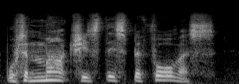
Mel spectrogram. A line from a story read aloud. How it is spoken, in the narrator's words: they cried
